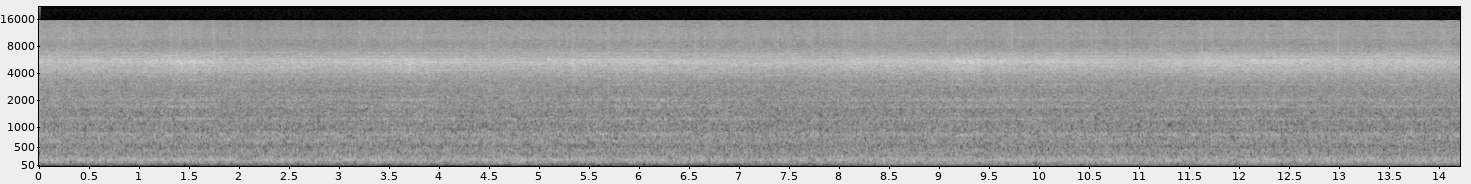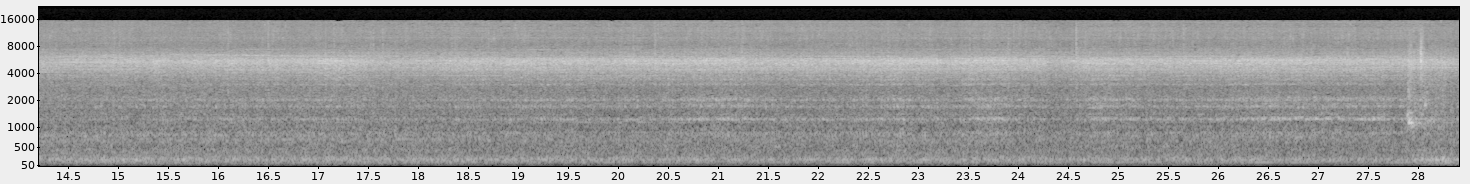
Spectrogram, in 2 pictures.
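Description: Small single-engine propeller plane's engine and propeller droning steadily, heard from inside the cockpit with air rushing past, on final approach. A brief louder bump near the end as the wheels touch down on the runway.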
